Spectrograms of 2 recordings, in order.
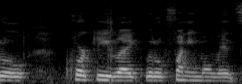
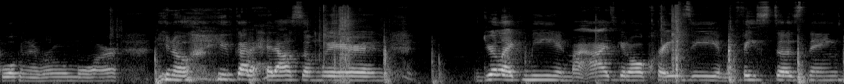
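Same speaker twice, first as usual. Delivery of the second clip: usual speaking voice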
